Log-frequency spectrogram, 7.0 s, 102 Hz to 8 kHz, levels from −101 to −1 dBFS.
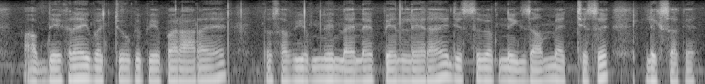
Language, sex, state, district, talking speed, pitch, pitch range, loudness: Hindi, female, Bihar, Madhepura, 230 wpm, 115 Hz, 110-120 Hz, -24 LUFS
